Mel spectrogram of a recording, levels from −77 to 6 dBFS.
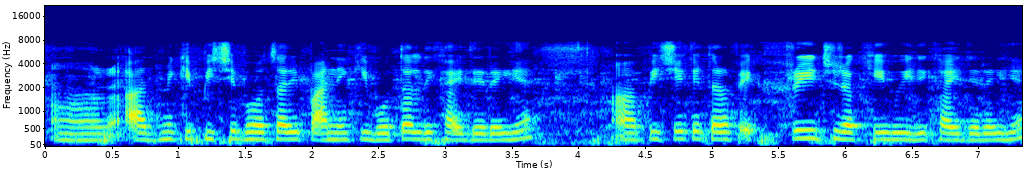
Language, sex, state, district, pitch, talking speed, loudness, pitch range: Hindi, female, Uttar Pradesh, Jalaun, 200 Hz, 205 wpm, -28 LUFS, 190-210 Hz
